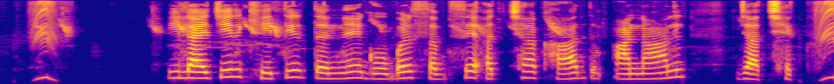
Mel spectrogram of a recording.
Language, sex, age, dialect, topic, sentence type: Magahi, female, 18-24, Northeastern/Surjapuri, agriculture, statement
